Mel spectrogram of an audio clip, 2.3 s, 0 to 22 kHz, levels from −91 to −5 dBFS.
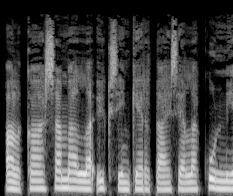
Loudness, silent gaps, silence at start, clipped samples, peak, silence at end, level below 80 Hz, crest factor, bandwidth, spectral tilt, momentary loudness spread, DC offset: -19 LUFS; none; 0.05 s; under 0.1%; -4 dBFS; 0 s; -58 dBFS; 14 dB; 15 kHz; -5.5 dB/octave; 4 LU; under 0.1%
